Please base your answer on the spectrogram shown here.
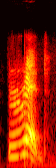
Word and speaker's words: read: this will remain same read the only the pronunciation changes read red okay cut past tense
